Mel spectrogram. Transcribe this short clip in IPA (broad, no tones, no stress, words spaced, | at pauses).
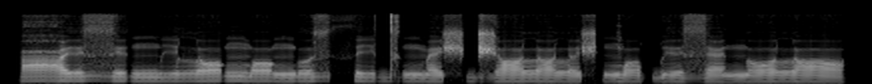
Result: ʕɪ zɪŋ͡mi lɔŋ͡mɔ ŋʊzθi dəŋ͡mæʃd͡ʒɒlɒ lʌʃŋ͡mɔɓɪ zænɔ lɒ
